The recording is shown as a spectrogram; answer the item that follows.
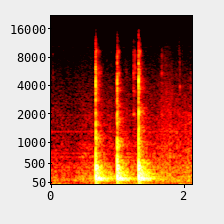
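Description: Three sharp taps of a stylus against an interactive display screen while drawing on it, about a third of a second apart.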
